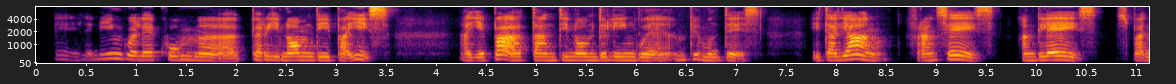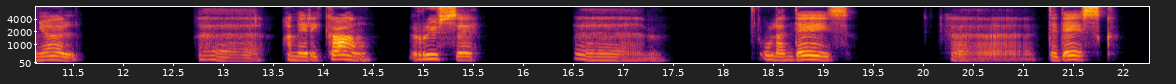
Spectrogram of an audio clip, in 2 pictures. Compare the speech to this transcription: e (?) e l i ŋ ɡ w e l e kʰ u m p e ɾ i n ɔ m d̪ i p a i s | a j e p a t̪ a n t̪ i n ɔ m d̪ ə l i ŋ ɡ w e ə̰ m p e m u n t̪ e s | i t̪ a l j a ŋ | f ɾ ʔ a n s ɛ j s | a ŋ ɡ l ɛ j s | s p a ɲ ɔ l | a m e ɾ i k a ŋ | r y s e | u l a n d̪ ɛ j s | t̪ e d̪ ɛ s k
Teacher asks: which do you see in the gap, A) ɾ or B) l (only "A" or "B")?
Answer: B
